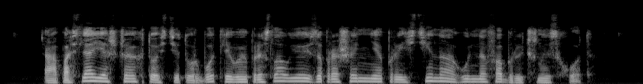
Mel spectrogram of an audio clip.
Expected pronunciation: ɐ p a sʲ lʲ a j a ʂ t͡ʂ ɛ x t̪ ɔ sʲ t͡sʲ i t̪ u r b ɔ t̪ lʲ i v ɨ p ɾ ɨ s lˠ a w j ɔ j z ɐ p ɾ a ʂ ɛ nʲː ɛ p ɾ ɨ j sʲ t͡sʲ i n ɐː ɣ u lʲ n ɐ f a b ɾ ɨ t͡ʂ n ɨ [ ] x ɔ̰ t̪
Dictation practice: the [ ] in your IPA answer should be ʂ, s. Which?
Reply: s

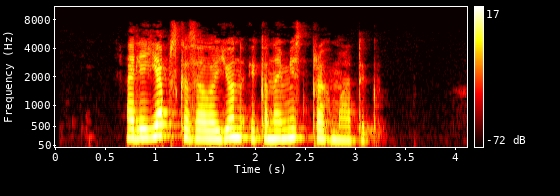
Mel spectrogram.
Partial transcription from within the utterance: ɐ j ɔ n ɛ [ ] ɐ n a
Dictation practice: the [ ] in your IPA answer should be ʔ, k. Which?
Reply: k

